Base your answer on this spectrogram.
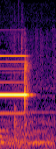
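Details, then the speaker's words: Zoll X Series defibrillator demonstration, charging to selected energy and delivering a shock for a shockable rhythm: a loud, steady high-pitched tone that stops abruptly. "to co musimy zrobić to oczywiście wcisnąć przycisk wyładowanie potwierdzić naładować defibrylator do wybranej energii i"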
